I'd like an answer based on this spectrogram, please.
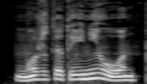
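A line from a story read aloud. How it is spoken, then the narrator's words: Whispered reply. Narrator (Russian): прошептал в ответ Джеффри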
